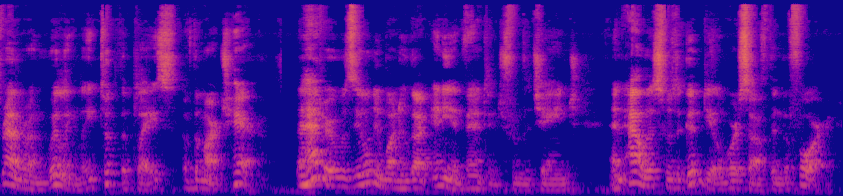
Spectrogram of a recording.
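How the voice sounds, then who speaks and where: Lively male storybook narrator in an echoey room. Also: lowish voice. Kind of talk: expressive scripted narration of a children's classic. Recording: roomy echo, distant mic.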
